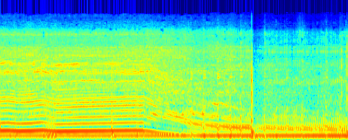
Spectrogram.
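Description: A chainsaw runs at full throttle, then winds down.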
